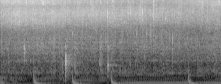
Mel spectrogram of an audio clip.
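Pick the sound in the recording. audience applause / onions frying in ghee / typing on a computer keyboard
onions frying in ghee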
